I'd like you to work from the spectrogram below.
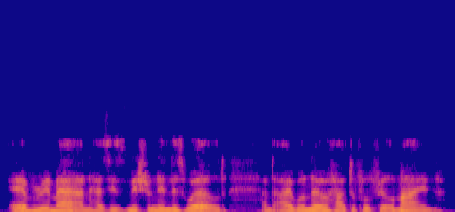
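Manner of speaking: plain reading voice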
